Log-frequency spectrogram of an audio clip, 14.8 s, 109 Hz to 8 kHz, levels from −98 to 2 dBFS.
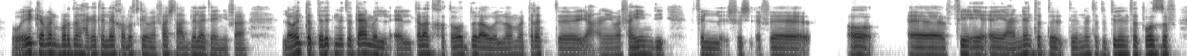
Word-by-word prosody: وإيه 140 +4 +4
كمان 135 -1 +3
برضو 130 +1 +2
الحاجات 125 0 0
اللي 125 0 +2
هي - - +3
خلاص 120 +1 -3
كده 125 - 0
ما - - -2
ينفعش 120 +3 -2
تعدلها 110 +1 0
تاني، 95 -2 -5
ف 95 - -7 0.6
لو 110 +5 +4
أنت 150 0 +4
أبتديت 135 -1 +3
إن 135 - 0
أنت 135 0 -2
تعمل 125 -5 +4
ال3 120 +6 +1
خطوات 115 -1 0
دول 120 +1 +1
أو 105 -1 +3
اللي 100 +1 -3
هم 110 +2 -3
3 115 +2 -4
يعني 100 0 -3
مفاهيم 110 +3 0
دي 110 -1 -4 0.3
في 110 - -4
ال 100 -1 -3
فش 110 -2 -8
ف - - -13 1.0
آه، 115 -3 +2 0.4
آآ، 110 -1 +3
في 120 +3 0 0.2
يعني 110 +2 0
أنت 130 -2 -2
ت 115 -3 -4
إن 110 +1 -3
أنت 120 0 -4
تبتدي 115 +3 -2
إن - - +4
أنت 120 +1 -1
توظف 125 0 +2
115 Hz, 180 wpm, -25 LUFS, 105-125 Hz, 1.0 s, وإيه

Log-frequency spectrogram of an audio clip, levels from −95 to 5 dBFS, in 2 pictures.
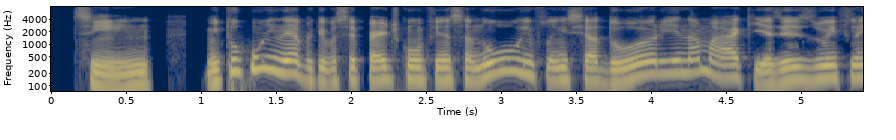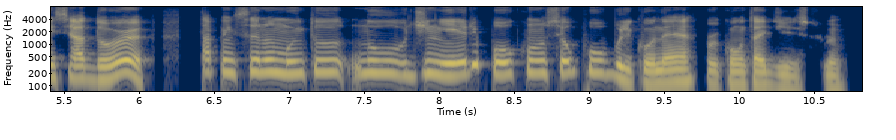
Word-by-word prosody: Sim, 100 +1 0 0.4
muito 120 - +1
ruim, 255 +2 0
né, 205 -2 +5
porque 135 -2 -2
você 130 +3 -2
perde 140 0 0
confiança 140 -1 0
no 200 +11 0
influenciador 135 +1 -1
e 200 +1 -1
na 210 +1 -3
marca 160 - -1
e 110 - +1
às 110 - 0
vezes 140 +2 0
o 150 +1 +1
influenciador 155 +2 +3 0.3
está 215 - -5
pensando 215 0 0
muito 205 0 -1
no 205 -2 -2
dinheiro 180 - +3
e 330 - +5
pouco 195 - 0
no 205 0 -1
seu 200 +1 +1
público, 155 - 0
né, 125 +2 +2
por 115 - -3
conta 110 -1 +1
disso. 90 -2 -6
155 Hz, 175 wpm, -24 LUFS, 130-205 Hz, 0.4 s, né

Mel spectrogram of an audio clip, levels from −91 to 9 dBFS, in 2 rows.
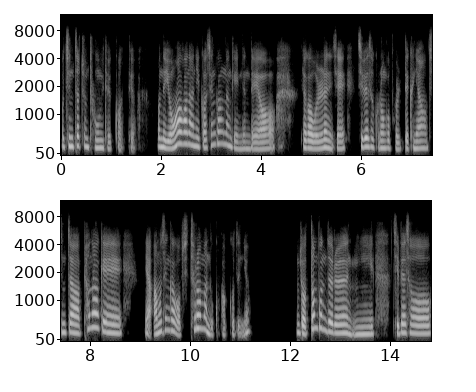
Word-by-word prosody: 어 210 - -4
진짜 220 +2 +2
좀 215 -2 -3
도움이 185 -1 -2
될 160 -2 -8
것 165 - -11
같아요. - - -11 0.4
근데 200 -3 +3
영화관 275 +11 +5
하니까 215 -7 0
생각난 265 +1 -4
게 175 -5 -4
있는데요. 160 +2 -2 0.6
제가 180 -2 +4
원래는 170 +2 +2
이제 165 +1 -3 0.2
집에서 205 -1 +1
그런 180 -1 -3
거 180 - -4
볼 155 -2 -7
때 170 0 -4
그냥 175 +1 -3
진짜 215 -1 +3
편하게 235 - +2 0.4
그냥 - - 0
아무 190 +6 +3
생각 260 -3 -1
없이 155 - -5
틀어만 305 -3 +1
놓고 155 -5 -8
봤거든요. 190 +7 -8 0.9
근데 210 -3 +1
어떤 305 - +1
분들은 205 - +2
이 180 +1 +1 0.4
집에서 195 -2 +2
195 Hz, 315 characters per minute, -24 LUFS, 175-225 Hz, 0.9 s, 영화관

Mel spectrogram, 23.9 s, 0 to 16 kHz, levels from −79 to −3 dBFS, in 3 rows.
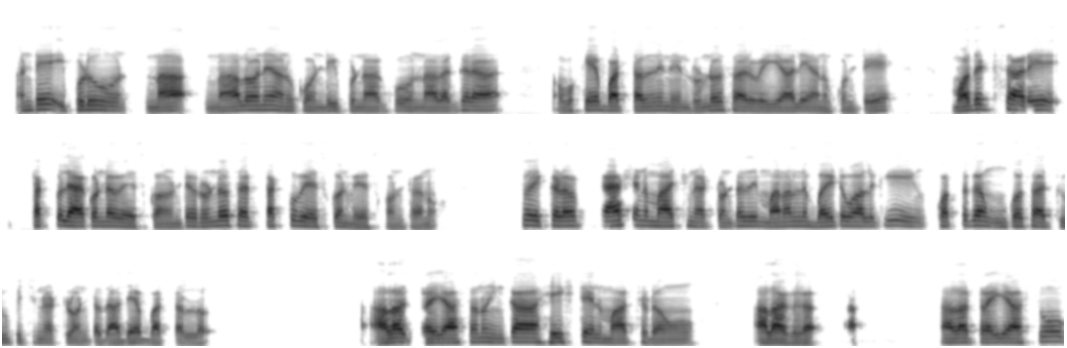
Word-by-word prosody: అంటే 145 +5 -1 0.2
ఇప్పుడు 150 0 -1 0.5
నా 120 - +5 0.4
నాలోనే 145 +5 +2
అనుకోండి. 120 -2 -7
ఇప్పుడు 120 - -9
నాకు 115 +1 -6 0.2
నా 115 - +1
దగ్గర 125 +5 -2 0.7
ఒకే 115 +5 -3
బట్టల్ని 130 +1 +3
నేను 115 -2 -7
రెండోసారి 125 0 -1
వేయ్యాలి 110 +1 -2
అనుకుంటే 105 -2 -9 0.6
మొదటిసారి 155 -2 +3 0.4
టక్కు - - 0
లేకుండా 140 0 +5
వేసుకొనుంటే, 115 0 -4
రెండోసారి 150 +1 +1
టక్కు 145 +3 -1
వేసుకొని 130 -3 -3
వేసుకుంటాను. 100 -1 -9 0.6
సో - - -5
ఇక్కడ 155 -1 +2 0.3
ఫ్యాషన్ 160 +1 +5
మార్చినట్టు 140 -1 +1
ఉంటది. 150 +3 -3
మనల్ని 145 +3 +1
బయట 135 +2 +2
వాళ్ళకి 145 +4 -1 0.3
కొత్తగా 160 +2 +1
ఇంకోసారి 130 0 0
చూపించినట్లు 125 -2 -9
ఉంటది 100 +1 -4
అదే 115 +4 -1
బట్టల్లో. - - -4 1.3
అలా 140 - +9
ట్రై 125 0 +3
చేస్తాను. 140 +3 +3
ఇంకా 145 +2 +4 0.2
హెయిర్ 140 -1 0
స్టైల్ 135 -1 -2
మార్చడం 115 -1 -1 0.7
అలాగ 115 -2 +6 0.2
అ - - -12 1.0
అలా 130 +2 +5
ట్రై 130 -1 +2
చేస్తూ 130 +4 +2
130 Hz, 125 wpm, -21 LUFS, 115-145 Hz, 1.3 s, అలా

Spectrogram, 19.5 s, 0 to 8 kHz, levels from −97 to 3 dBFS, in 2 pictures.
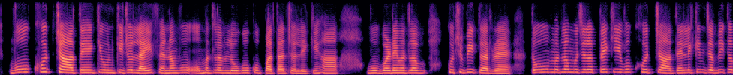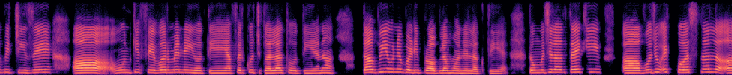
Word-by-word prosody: वो 315 +6 -1
खुद 365 -1 -2
चाहते 280 -4 +8
हैं 275 -2 0
कि 285 - -6
उनकी 270 -1 -2
जो 285 +2 +1
लाइफ़ 255 +2 +4
है 245 - +2
ना, 250 +1 +3
वो 265 +1 -4
मतलब 265 +1 -1
लोगों 245 +1 0
को 265 +1 -6
पता 225 -1 +5
चले 220 -1 -3
कि 230 +2 -6
हाँ, 230 -1 +1 0.4
वो 250 +1 +1
बड़े 255 +2 +4
मतलब 260 -1 -1 0.3
कुछ 300 0 -5
भी 310 +2 -1
कर 240 -2 +5
रहे 225 0 +2
हैं। 220 0 -1 0.3
तो 310 +3 -2
मतलब 315 +1 -2
मुझे 310 -1 -4
लगता 305 +1 +1
है 325 - +1
कि 320 -1 -5
वो 320 +1 -7
खुद 310 -3 -3
चाहते 255 -2 +2
हैं, 260 - -1
लेकिन 285 +1 -6
जभी 280 +1 0
कभी 300 +1 -4
चीज़ें 285 +3 -3 0.3
अ, 265 0 +7
उनके 280 +4 -6
फ़ेवर 280 0 -1
में 300 +1 -3
नहीं 285 -2 -3
होती 245 0 -3
हैं 245 - -1
या 245 - +2
फिर 255 +1 -3
कुछ 285 -4 -8
गलत 255 +3 +2
होती 230 -1 -4
हैं 235 - -3
ना, 255 -1 -2 0.4
तभी 310 +4 +3
उन्हें 340 -1 -4
बड़ी 275 -2 +1
प्रॉब्लम 240 +1 +3
होने 230 -1 -1
लगती 210 -1 -3
है। - - -10 0.3
तो 270 - 0
मुझे 285 +2 -4
लगता 300 0 0
है 320 - +5
कि 335 -1 -5 0.4
अ, 255 0 +6
वो 290 +4 -4
जो 330 0 -4
एक 325 +1 -2
पर्सनल 300 +3 -1
अ 310 - +4
270 Hz, 220 wpm, -22 LUFS, 245-300 Hz, 0.4 s, चाहते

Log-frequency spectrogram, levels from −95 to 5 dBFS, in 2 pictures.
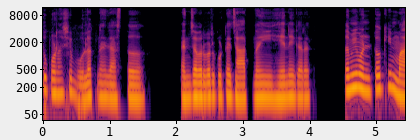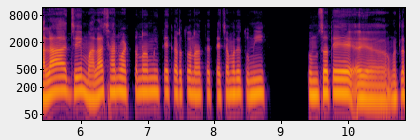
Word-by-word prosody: "तू 170 - +1
कोणाशी 150 +1 -2
बोलत 120 +4 -2
नाही 120 -1 -3
जास्त, 115 0 -4
त्यांच्याबरोबर 115 +2 -2
कुठे 125 +1 -2
जात 115 -1 -1
नाही, 120 0 0
हे 115 0 +1
नाही 120 0 0
करत." 120 0 -3 0.5
तर 170 - +2
मी 195 +3 +5
म्हणतो, 180 -2 +2
की 205 - -3
"मला 155 +3 +4
जे 165 +1 +1
मला 140 -2 +2
छान 160 0 +1
वाटतं 155 -1 -1
ना, 160 0 +1
मी 160 0 0
ते 155 - 0
करतो 150 0 -2
ना, 140 0 0
तर 145 - -3
त्याच्यामध्ये 145 +2 -1
तुम्ही 145 +2 +1 0.7
तुमचं 140 +2 +3
ते 155 - +3 0.2
ए 120 -1 +2
अ, 110 -1 -1
मतलब 135 +4 -3
140 Hz, 190 wpm, -24 LUFS, 120-155 Hz, 0.7 s, मी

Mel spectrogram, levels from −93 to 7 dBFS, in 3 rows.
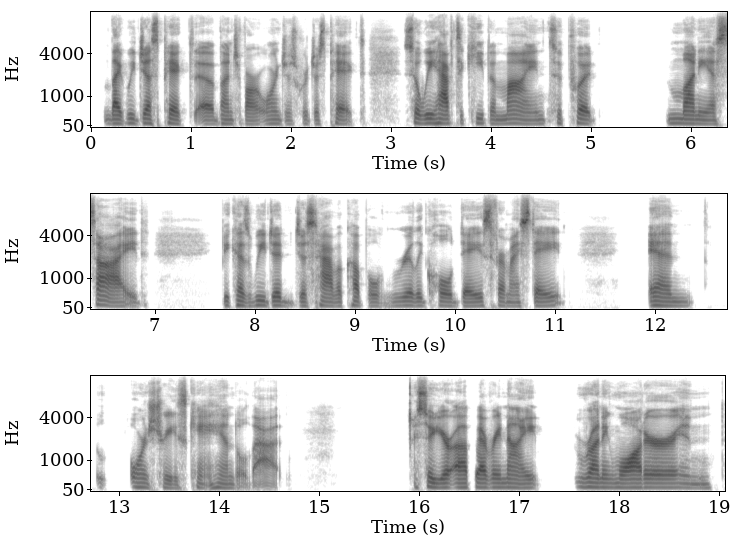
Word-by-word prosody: like, 130 0 +2
we 140 -1 -7
just 135 +2 +2
picked 130 -4 0
a 120 0 0
bunch 125 +1 -3
of - - -17
our 110 0 -2
oranges 125 -2 -8
were - - -13
just - - -2
picked. - - -3 0.4
So, 145 - +1
we 140 +1 0
have 135 -2 +5
to 125 - -1
keep 140 +1 -8
in 125 -1 -7
mind 125 -2 0
to - - -4
put - - -3 0.7
money 130 -3 0
aside, 115 -2 +3 0.8
because 135 -3 -3
we 140 +1 -3
did 135 -3 -3
just 125 - +4
have 125 -3 +1
a - - -6
couple 120 -4 -7
really 125 +1 -6
cold 120 -2 -7
days 120 +2 +3
for 130 - -4
my 115 -1 -4
state, 125 +4 +5 0.8
and 125 -2 -2 0.8
l 150 - -6
orange 140 -2 -1
trees 115 -3 -1
can't - - -4
handle 120 -3 -7
that. - - -4 1.4
So, 150 - +8
you're 135 -1 +4
up 130 0 +2
every 135 0 +3
night 130 -2 +1 0.4
running 140 -2 0
water, 130 0 +4
and 120 -3 -4
130 Hz, 160 wpm, -26 LUFS, 120-135 Hz, 1.4 s, So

